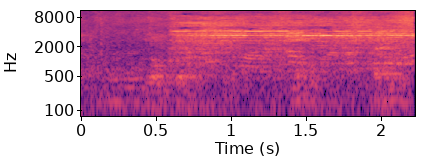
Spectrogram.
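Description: A high-pitched squeal of a few close, steady tones begins about half a second in and holds, over faint voices in the room.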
